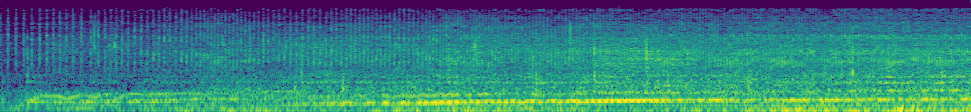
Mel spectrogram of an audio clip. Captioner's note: electric motor whirs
